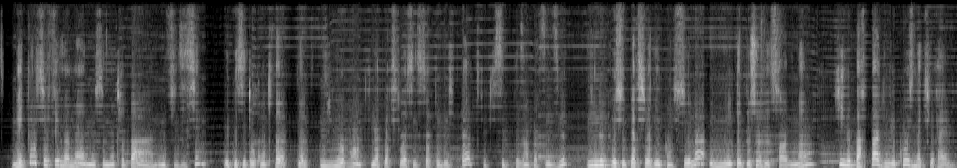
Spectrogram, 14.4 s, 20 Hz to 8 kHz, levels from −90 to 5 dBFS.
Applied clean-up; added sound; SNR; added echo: neural separator model SepFormer DNS4.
